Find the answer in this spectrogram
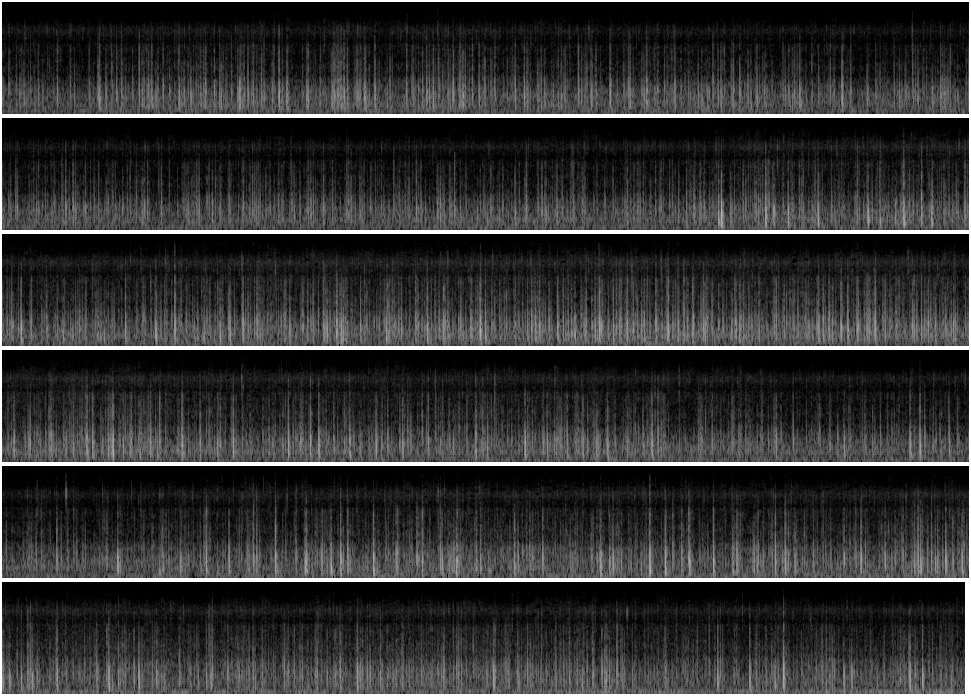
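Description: Steady rain, a dense irregular patter of drops striking close to the microphone.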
